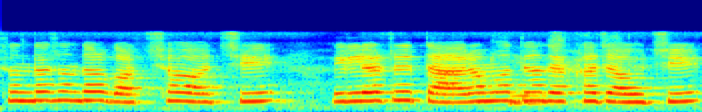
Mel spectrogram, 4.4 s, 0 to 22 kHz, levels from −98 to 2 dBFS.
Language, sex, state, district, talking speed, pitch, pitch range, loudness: Odia, female, Odisha, Nuapada, 125 wpm, 295 Hz, 275-305 Hz, -13 LUFS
